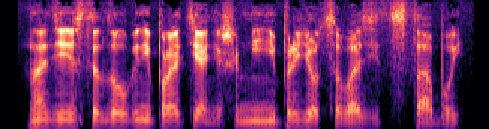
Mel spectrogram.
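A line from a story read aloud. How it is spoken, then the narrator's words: Hissed through teeth. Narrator (Russian): процедила она сквозь зубы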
